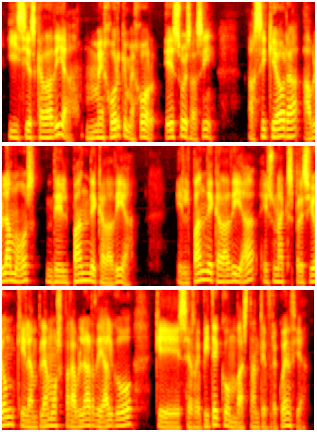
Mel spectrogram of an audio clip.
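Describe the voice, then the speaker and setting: A Spanish man with a Spanish accent hosts a daily podcast teaching Spanish expressions, presenting a scripted explanatory lesson. His delivery is clear and measured with light humor, and his voice is medium-pitched and a little mellow.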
